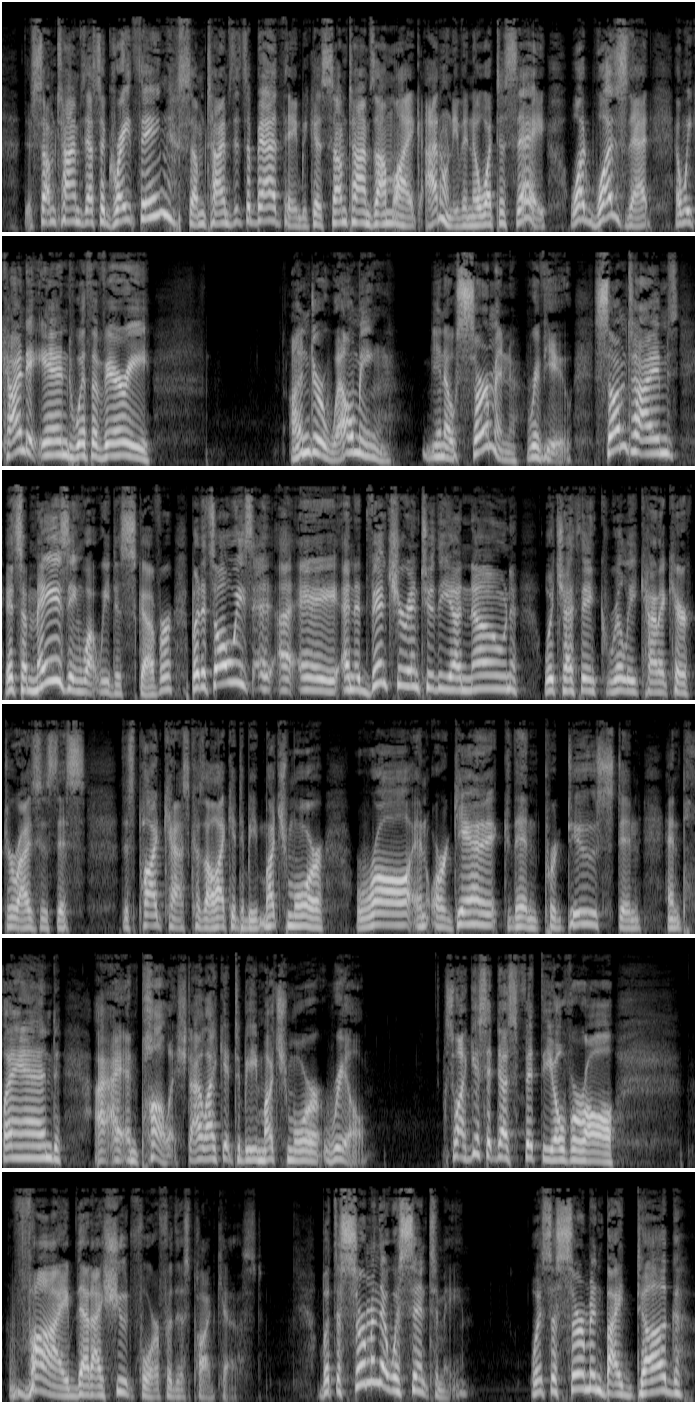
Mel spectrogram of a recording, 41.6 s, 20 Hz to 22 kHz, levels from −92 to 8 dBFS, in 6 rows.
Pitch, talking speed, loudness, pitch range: 195 Hz, 175 wpm, -17 LUFS, 165-220 Hz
